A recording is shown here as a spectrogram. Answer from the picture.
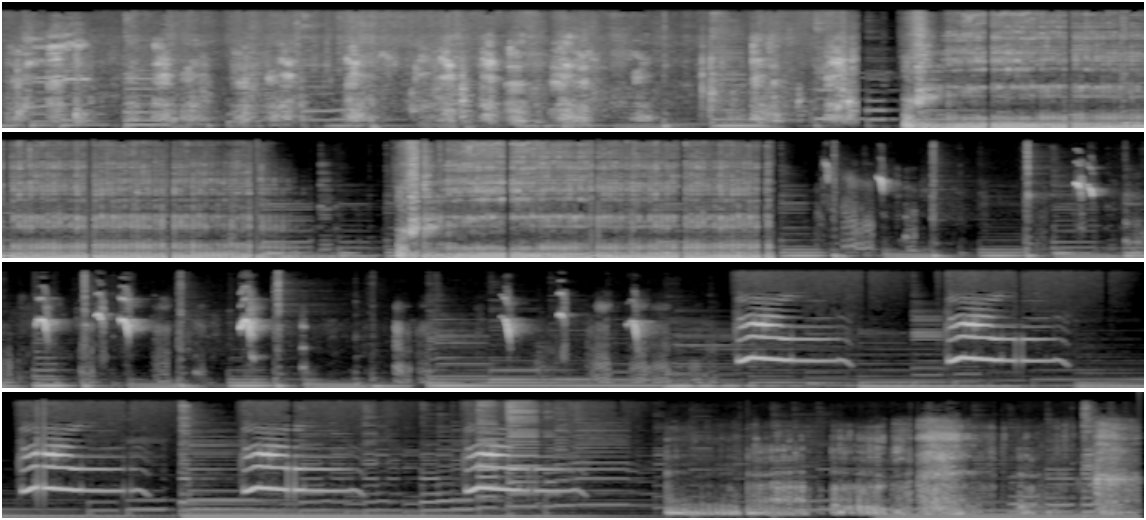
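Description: Animal calls from a string of short clips laid over acoustic guitar music. Piglets are heard at the start, a run of short falling calls about once a second comes in the second half, and a tiger's roar starts near the end.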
